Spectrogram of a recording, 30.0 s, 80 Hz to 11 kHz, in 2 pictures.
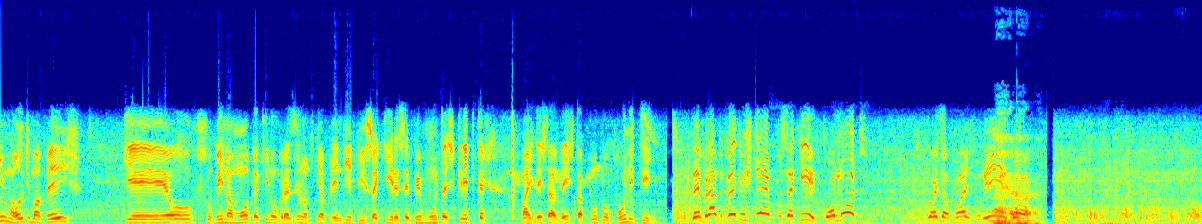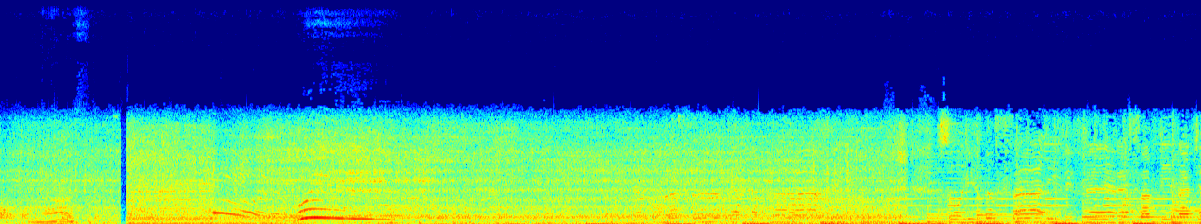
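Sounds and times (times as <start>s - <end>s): vehicle engine and road noise: 0.0s - 29.9s
person laughing: 12.4s - 13.1s, 18.8s - 20.0s.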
